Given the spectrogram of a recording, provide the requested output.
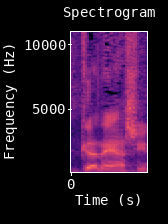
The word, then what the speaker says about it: gnashing: It's gnashing of teeth.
